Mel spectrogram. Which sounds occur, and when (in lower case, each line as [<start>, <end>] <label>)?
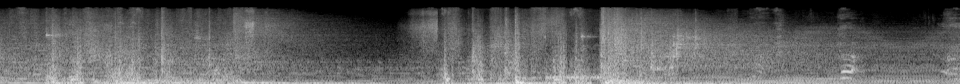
[0.00, 2.99] generic impact sounds
[0.00, 9.60] music
[4.05, 6.98] generic impact sounds
[8.35, 8.59] groan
